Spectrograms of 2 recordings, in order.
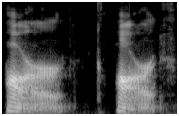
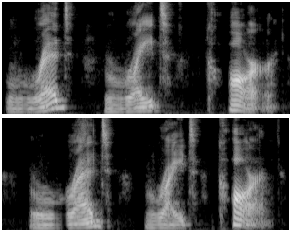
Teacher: Nota que todos eles esse R aqui, ó, tá na garganta.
